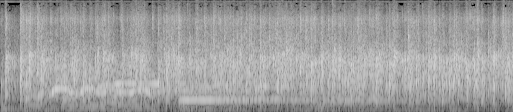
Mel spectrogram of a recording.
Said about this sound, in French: Est-ce qu'on peut encore acclamer Dieu hein?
